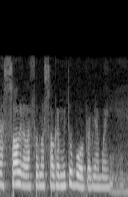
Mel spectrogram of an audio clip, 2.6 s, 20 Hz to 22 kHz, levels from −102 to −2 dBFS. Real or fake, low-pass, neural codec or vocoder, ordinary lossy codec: real; none; none; none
